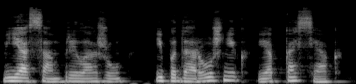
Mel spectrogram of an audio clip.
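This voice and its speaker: A woman voicing a stern, teasing dark sorcerer who talks in a lazy drawl. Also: rumbling low, steady tone, a little slow.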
